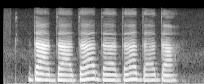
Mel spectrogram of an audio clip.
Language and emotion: Russian, neutral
